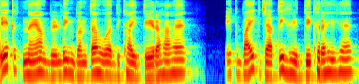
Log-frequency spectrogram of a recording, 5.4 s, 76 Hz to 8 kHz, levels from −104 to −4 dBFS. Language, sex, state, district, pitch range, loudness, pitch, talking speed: Hindi, male, Jharkhand, Ranchi, 125-150 Hz, -16 LUFS, 135 Hz, 180 wpm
